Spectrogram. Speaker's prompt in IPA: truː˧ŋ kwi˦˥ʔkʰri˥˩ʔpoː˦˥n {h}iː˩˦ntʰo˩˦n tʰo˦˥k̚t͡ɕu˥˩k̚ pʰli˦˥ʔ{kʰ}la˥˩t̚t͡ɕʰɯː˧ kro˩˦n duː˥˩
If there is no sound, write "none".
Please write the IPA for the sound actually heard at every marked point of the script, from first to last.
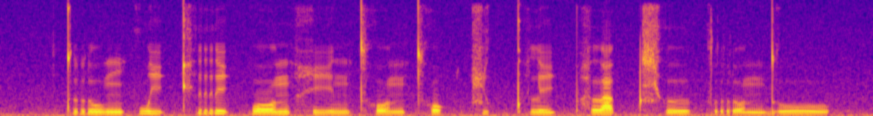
h, pʰ

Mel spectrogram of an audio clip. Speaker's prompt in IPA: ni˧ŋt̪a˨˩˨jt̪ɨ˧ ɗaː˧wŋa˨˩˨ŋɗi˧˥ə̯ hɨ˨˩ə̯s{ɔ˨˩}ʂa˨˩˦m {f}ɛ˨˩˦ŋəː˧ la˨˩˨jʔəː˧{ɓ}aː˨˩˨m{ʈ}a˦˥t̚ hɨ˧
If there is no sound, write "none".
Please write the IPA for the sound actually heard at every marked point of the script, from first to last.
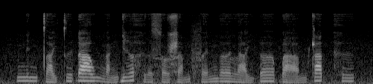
ɔ˨˩, f, ɓ, ʈ

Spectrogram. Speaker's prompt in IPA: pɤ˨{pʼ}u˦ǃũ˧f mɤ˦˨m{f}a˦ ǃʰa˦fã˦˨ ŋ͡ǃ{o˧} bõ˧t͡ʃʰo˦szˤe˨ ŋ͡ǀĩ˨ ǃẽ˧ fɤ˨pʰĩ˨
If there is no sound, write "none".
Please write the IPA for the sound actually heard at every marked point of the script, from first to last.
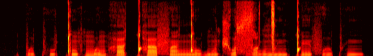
pʰ, h, o˧

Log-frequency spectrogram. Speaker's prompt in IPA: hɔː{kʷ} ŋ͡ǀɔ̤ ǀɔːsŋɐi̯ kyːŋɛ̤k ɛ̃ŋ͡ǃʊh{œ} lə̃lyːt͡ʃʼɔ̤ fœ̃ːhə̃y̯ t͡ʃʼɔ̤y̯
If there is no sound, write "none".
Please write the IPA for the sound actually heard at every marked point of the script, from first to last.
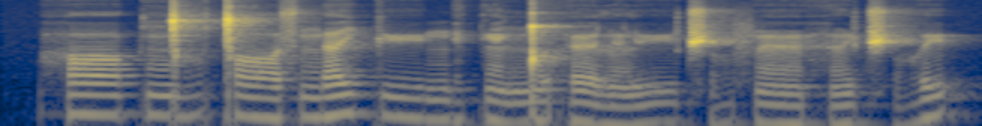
k, œ

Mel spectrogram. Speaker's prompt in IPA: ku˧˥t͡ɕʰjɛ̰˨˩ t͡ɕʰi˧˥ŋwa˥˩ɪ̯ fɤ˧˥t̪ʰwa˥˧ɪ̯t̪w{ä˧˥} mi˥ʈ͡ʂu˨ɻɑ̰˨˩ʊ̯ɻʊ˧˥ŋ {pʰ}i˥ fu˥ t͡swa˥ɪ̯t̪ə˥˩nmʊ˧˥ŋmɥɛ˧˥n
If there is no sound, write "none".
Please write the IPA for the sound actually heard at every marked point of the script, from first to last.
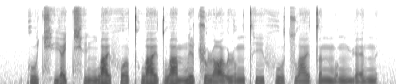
ä˥˩, t̪ʰ

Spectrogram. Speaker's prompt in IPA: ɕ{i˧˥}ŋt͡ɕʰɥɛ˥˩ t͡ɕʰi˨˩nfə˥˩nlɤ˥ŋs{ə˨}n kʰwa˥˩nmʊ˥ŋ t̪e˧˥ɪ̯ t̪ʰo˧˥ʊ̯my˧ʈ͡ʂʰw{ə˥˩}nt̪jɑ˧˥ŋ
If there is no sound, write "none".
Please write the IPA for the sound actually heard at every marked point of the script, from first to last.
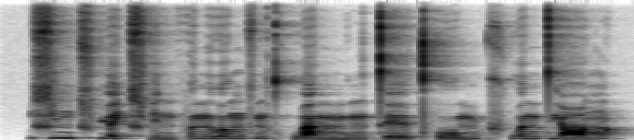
i˥, ə˨, ə˥

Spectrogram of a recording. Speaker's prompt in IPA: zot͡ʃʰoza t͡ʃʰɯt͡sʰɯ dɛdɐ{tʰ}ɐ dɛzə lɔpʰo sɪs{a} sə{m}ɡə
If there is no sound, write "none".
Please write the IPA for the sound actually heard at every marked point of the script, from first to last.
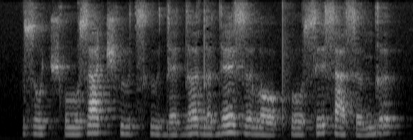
d, a, ŋ

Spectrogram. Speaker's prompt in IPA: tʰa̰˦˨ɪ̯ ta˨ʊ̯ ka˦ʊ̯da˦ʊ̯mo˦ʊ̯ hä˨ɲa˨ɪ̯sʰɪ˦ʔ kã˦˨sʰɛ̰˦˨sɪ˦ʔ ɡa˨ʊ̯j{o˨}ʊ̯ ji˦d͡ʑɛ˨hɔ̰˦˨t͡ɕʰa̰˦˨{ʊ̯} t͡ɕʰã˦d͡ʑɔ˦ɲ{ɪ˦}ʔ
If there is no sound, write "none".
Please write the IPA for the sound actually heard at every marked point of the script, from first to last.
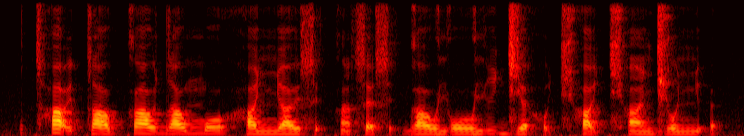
o˨, ɪ̯, ɛ˦

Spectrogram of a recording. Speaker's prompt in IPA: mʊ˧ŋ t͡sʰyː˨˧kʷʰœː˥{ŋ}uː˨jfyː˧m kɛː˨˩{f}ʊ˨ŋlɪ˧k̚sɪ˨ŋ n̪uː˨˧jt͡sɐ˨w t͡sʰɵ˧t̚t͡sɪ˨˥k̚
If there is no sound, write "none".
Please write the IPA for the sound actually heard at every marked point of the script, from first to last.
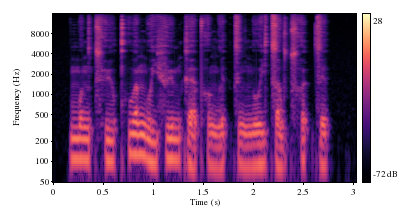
ŋ, pʰ

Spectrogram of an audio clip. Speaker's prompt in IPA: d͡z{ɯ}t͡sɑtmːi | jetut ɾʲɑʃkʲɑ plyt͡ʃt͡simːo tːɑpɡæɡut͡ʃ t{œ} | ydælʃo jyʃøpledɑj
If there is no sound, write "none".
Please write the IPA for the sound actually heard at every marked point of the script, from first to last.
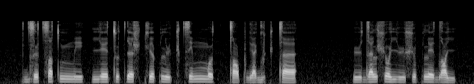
ɯ, æ

